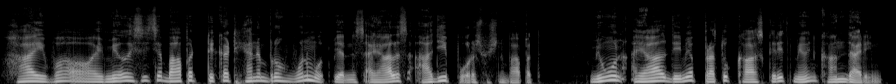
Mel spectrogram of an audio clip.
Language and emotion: Kashmiri, fearful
